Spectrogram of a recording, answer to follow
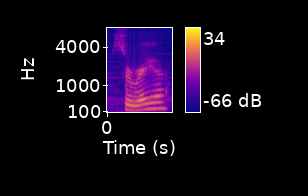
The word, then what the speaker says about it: Saraya: Saraya. Okay, like psoriasis.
